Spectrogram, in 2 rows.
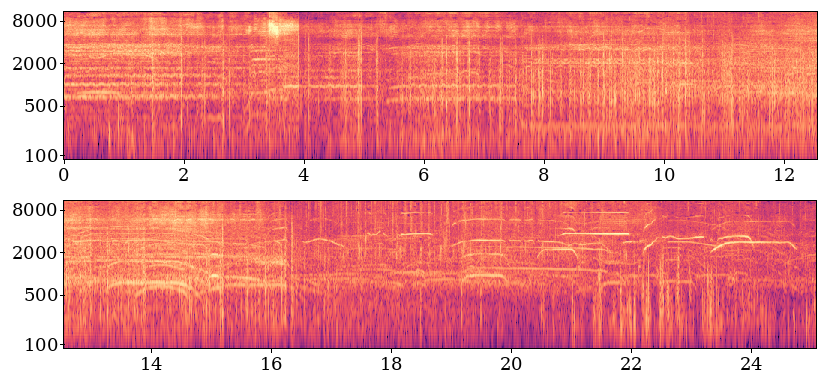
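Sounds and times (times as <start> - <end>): fireworks bursting and crackling: 0.0 - 25.0.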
